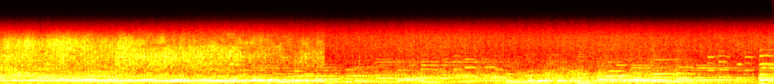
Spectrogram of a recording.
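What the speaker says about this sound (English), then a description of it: "Carlos is taking off from Guatemala City, heading for Indian villages in northern Guatemala" A propeller plane takes off from Guatemala City, its steady, loud engine drone rising and then settling into an even hum that carries through the whole stretch with no voices.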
